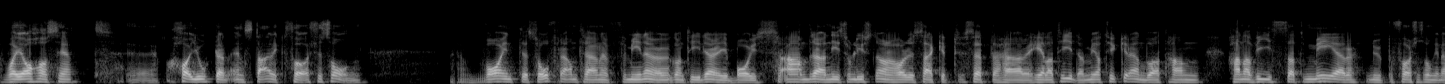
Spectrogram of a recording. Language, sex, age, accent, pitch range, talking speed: Swedish, male, 30-49, native, 105-120 Hz, 190 wpm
